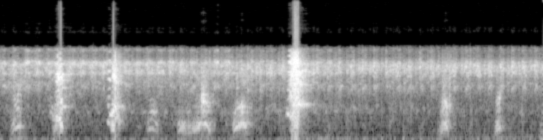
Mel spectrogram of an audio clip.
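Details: Corgi barking while playing with a mechanical ball: sharp, harsh barks at irregular intervals, with softer grumbling growls and yips between them and one especially loud bark near the middle.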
